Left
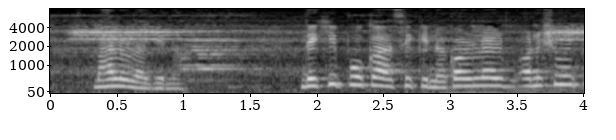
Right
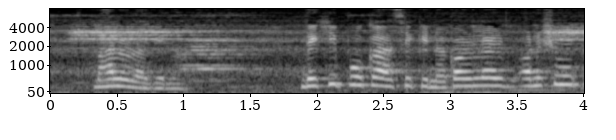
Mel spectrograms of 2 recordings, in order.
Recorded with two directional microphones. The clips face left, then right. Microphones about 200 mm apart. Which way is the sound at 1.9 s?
Centre (ahead or behind).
